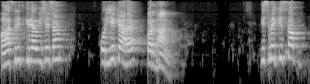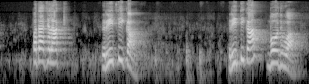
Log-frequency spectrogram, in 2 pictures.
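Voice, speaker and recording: A man's voice: extremely high pitch, expressive, slow pace, long pauses, fairly bright tone. A man teaching a grammar lesson, dictating examples word by word and asking and answering his own questions. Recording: dull lo-fi sound.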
